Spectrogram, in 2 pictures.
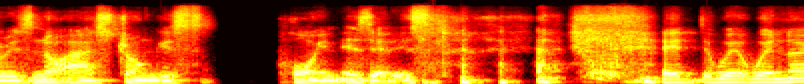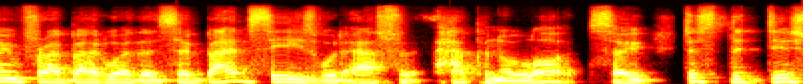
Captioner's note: laughs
